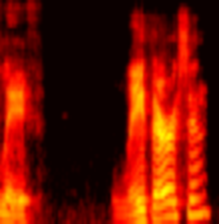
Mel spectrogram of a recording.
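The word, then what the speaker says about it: Leif Erikson: all and I did yeah it is it's pronounced Leif Leif Ericson yeah it's it's nor it's uh oh yeah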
